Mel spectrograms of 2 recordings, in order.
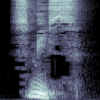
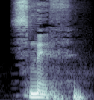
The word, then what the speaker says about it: Smith: To jest błąd. Te H nie czytamy jako S, tylko jako dźwięk przypominający F, przy jednoczesnym usytuowaniu czubka języka pomiędzy górnymi i dolnymi zębami. Prawidłowa wymowa tego słowa powinna brzmieć Smith.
